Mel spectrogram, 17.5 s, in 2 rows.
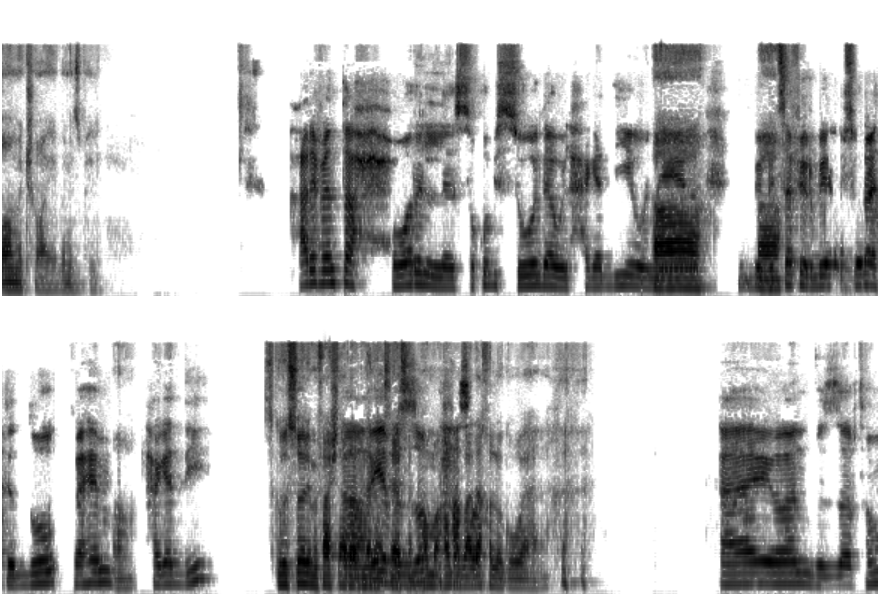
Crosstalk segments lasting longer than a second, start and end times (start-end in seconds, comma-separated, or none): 12.2-13.6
